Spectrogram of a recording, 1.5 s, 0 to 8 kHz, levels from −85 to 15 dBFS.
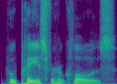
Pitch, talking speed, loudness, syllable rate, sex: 135 Hz, 205 wpm, -17 LUFS, 4.8 syllables/s, male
